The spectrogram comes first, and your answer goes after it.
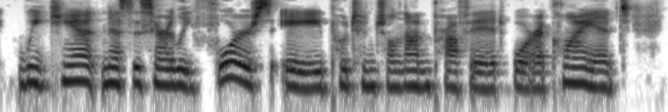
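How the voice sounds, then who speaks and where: Against a quiet background, a woman with a Midwestern accent talks at medium pitch with ordinary pitch variation. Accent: Midwest American. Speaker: podcast host, grant writing coach. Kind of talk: podcast intro monologue.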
